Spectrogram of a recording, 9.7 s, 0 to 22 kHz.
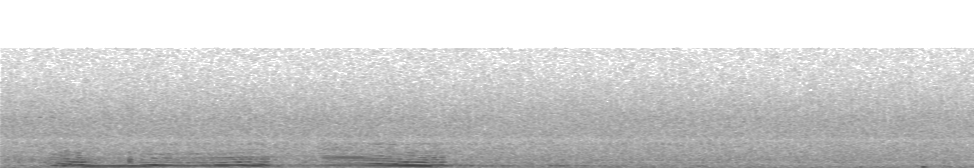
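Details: Red deer stag with twelve antler points, rutting in 2023, gives two drawn-out, wavering moaning bellows of about two seconds each, rich in harmonics and sliding slightly downward, followed by several seconds of quiet background hiss.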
